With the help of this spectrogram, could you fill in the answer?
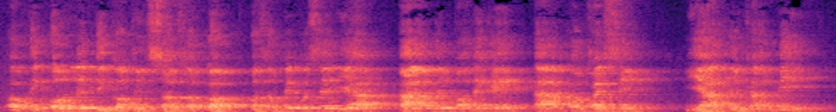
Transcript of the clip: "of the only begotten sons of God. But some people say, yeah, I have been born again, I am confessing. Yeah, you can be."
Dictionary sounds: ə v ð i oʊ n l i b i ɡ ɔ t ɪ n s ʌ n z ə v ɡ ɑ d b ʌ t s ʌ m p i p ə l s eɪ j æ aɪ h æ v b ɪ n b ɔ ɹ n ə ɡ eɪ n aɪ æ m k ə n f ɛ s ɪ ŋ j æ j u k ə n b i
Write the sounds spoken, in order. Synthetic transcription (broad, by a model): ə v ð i oʊ n l i b i ɡ ɔ t ɪ n s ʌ n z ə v ɡ ɑ d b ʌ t s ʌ m p i p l s eɪ j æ aɪ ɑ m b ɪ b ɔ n ə ɡ eɪ n aɪ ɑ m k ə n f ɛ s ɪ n j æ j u k ə n b i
